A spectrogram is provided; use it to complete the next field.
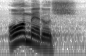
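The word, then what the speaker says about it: Ὅμηρος: da Grécia Antiga chamado Homero ou homeros como em grego se pronuncia ele usava essa palavra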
